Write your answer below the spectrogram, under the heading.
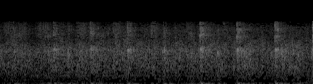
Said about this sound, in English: God has done more than enough. Give the Lord the loudest clap offering.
